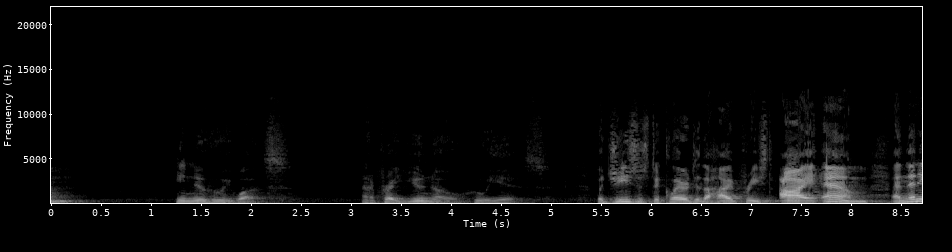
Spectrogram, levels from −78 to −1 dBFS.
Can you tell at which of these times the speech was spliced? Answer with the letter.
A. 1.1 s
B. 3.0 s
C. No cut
A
